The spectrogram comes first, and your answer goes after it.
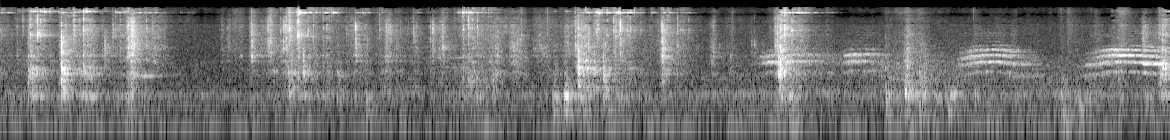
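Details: Kittens playing with a toy indoors: sharp clattering and tapping bursts from the toy dominate the first two thirds, then four short, high, arched meows follow in quick succession near the end over a faint background hum.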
